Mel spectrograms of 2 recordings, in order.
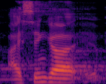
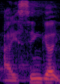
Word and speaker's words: Icinga: but then it's like I Singa Singa Singa and honestly it's like singer you have to click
